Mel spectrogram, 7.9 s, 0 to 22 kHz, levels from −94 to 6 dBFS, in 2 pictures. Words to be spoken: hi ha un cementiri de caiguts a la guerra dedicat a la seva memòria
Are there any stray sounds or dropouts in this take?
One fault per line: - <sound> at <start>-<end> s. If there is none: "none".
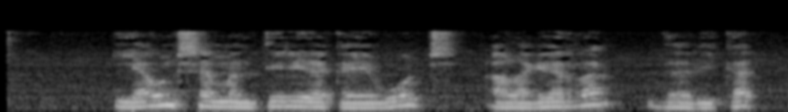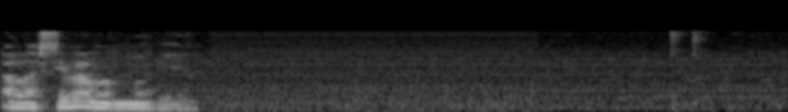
none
